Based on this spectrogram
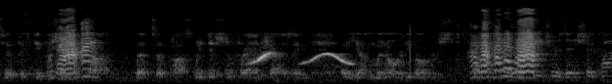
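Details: A pet Hahn's macaw (red-shouldered macaw, Diopsittaca nobilis) mimicking a laugh: harsh, raspy laugh-like bursts at the start and end, with two rising-and-falling whistles between, while a person speaks softly in the background.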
